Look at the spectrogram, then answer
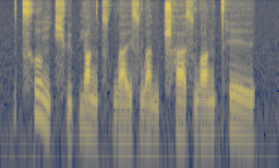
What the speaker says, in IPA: t͡sʰ ɤ˥˩ ŋ t͡ɕʰ y˩ p j ɑ˥˩ ŋ t͡sʰ w a˧˥ ɪ̯ s w a˨˩ n ʈ͡ʂʰ ä˥˩ s w ɑ˥ ŋ t̪ʰ e˥˩ ɪ̯

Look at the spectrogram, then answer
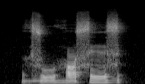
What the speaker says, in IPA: ə̤ z u ɦ ɔ s ɪ z

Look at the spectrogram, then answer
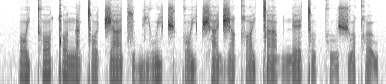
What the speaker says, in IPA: ɔ j kʰ ɔ ǃ ɔ n a ǀ ɔ t͡ʃ a t͡s u b j u j t͡ʃ ʊ k ɔ j t͡ʃʰ a d͡ʒ a qʰ ɔ j ǀ a b n ɛ ǀ ʊ kʰ ʊ ʃ u qʰ u

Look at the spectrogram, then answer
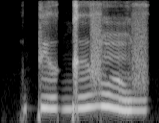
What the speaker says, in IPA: pʲ ɯ ɡ ɨ v ũ v

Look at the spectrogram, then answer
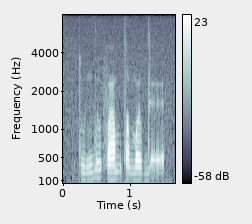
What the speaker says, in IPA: tʷ i ŋ ɡ u l f a m tˤ e m ʌ l d ɛ̰

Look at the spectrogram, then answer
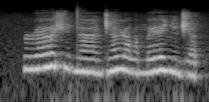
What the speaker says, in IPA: ɹ ɐː ʃ i d ãː d͡ʒ ã ɭ ɐ lˠ ɐ m ɛː ʎ ẽ d͡ʒ ɐ

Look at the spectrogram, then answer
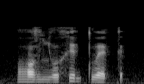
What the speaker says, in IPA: ɦ ɔ z ʎ ʊ x ɪ d tʷ ɛ k

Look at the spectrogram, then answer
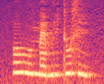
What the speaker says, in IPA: o˦ w u˧ m ɛ˧ b i˧ t u˦ s i˦˨

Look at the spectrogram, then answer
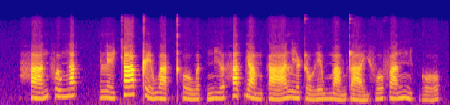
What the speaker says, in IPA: h aː˨˩˦ n f ə˧ w n a˦˥ t̚ | l e˨˩˦ c aː˦˥ p̚ ʈ e˨˩˨ w a˨˩ k̚ t̪ʰ o˨˩ w ə˨˩ k̚ ŋ i˨˩˦ ə̯ h a˦˥ t̚ j a˨˩ m k aː˨˩˦ l i˧ ə̯ ʈ o˨˩ ɣ e˧ w m a˨˩˨ m ʈ aː˨˩˨ j f o˧˥ f a˧˥ n ɲ ə˨˩ k̚ ɣ o˨˩˦

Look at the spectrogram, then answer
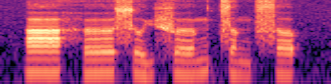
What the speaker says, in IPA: aː˧ h œː˨˧ s ɵ˨˩ ɥ f œː˨˥ ŋ t͡s ɐ˨ ŋ s ɐ˧ p̚

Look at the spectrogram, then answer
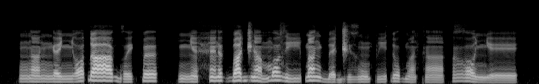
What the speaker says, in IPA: ŋ ã˨ ŋ ɛ˨ ɲ ɔ˨˦ ɗ aː˦ ɡʷ eː˨ k͡p ə˦ | ɲ ɛ̃˨ h ɛ̃˦ ɾ ə˦˨ ɡ͡b a˦ d͡ʒ ã˦˨ m ɔ˦ z iː˨ ɓ ã˦ ɡ͡b ɛ˨ d͡ʒ ɨ˨ ɣ ũ˨ p i˨˦ ɗ o˦ b ã˧ k ã˧ | ɣ ɔ˦˨ ɲ eː˨

